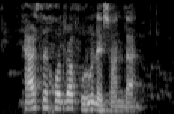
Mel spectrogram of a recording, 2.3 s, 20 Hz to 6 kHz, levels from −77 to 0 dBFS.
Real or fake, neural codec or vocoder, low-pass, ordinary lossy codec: fake; vocoder, 24 kHz, 100 mel bands, Vocos; 5.4 kHz; MP3, 48 kbps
